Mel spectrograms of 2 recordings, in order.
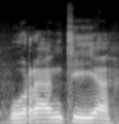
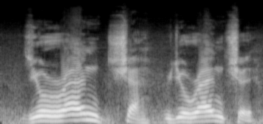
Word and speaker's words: Urantia: So in Lithuanian, we write characters the way we pronounce them. And when we say yeah, we have to write letter J and A, short A. So this is the diphthong, but for you it might be maybe read and pronounced Urantia, or Urantia. So that's why I asked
